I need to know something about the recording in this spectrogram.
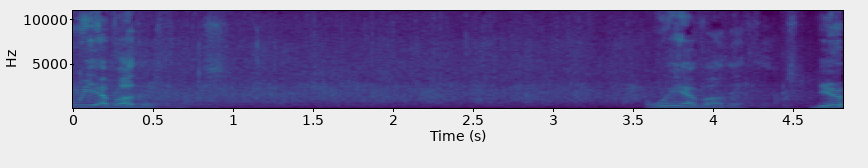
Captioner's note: applause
